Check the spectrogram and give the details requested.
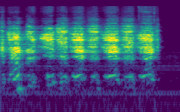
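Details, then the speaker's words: Pug with brachycephalic obstructive airway syndrome and laryngeal collapse: harsh, raspy, rapid noisy breathing with a grating rattle on each breath, from upper airway obstruction. "And then this is when your whole thing is collapsing here and the cuniculate part of the arytenoid is also collapsing. And this is what they sound like. And this is a pug."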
